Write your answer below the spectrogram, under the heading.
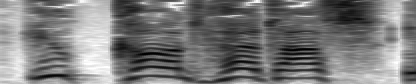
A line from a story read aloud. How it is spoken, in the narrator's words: he screamed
